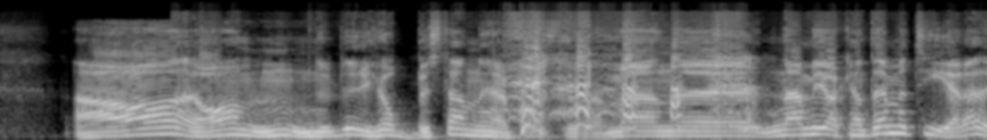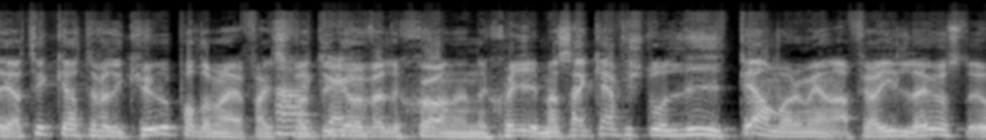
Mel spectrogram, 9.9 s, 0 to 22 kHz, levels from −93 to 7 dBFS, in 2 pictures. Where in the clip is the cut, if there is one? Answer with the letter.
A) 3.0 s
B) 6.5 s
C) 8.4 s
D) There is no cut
D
